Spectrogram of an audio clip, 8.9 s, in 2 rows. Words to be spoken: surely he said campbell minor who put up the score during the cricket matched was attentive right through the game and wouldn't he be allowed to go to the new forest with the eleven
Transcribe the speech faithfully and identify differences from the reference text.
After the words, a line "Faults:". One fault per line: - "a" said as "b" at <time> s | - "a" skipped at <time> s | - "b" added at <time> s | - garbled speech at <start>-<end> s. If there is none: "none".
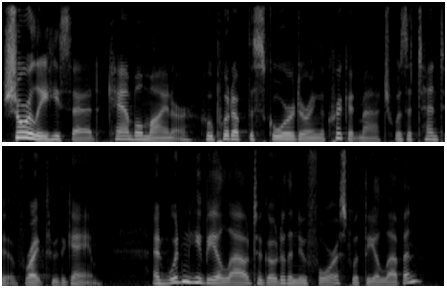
surely he said campbell minor who put up the score during the cricket match was attentive right through the game and wouldn't he be allowed to go to the new forest with the eleven
Faults:
- "matched" said as "match" at 3.6 s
